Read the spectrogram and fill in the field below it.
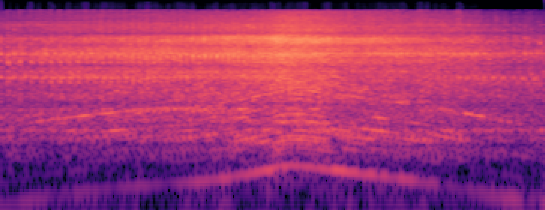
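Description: A Tata Nexon engine with a faulty, seizing piston revs up and falls back, a loud, close drone swelling and easing with a rapid ticking knock running underneath.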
